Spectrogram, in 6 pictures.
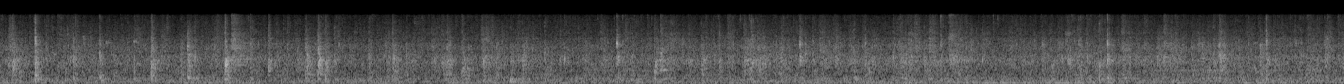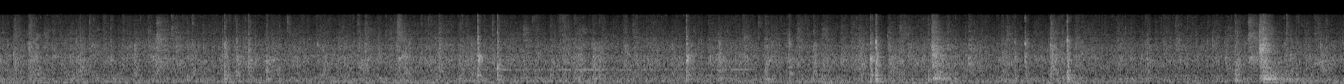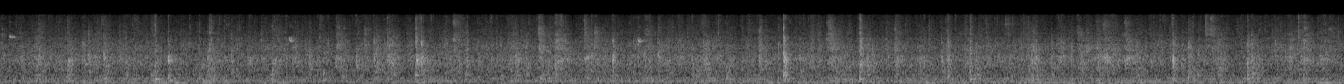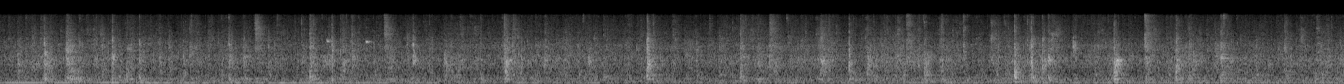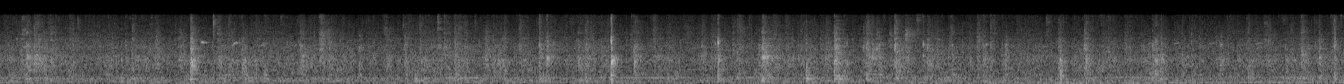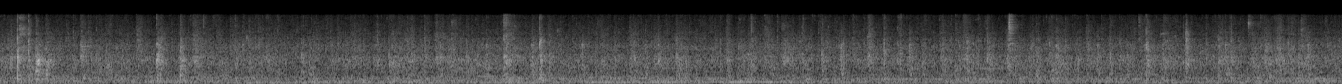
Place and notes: Blackland, Austin, TX, USA - Rain After the Eclipse 2
Recorded with a Pair of DPA4060s and a Marantz PMD661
